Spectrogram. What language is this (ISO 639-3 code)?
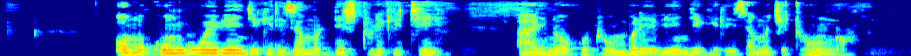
lug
